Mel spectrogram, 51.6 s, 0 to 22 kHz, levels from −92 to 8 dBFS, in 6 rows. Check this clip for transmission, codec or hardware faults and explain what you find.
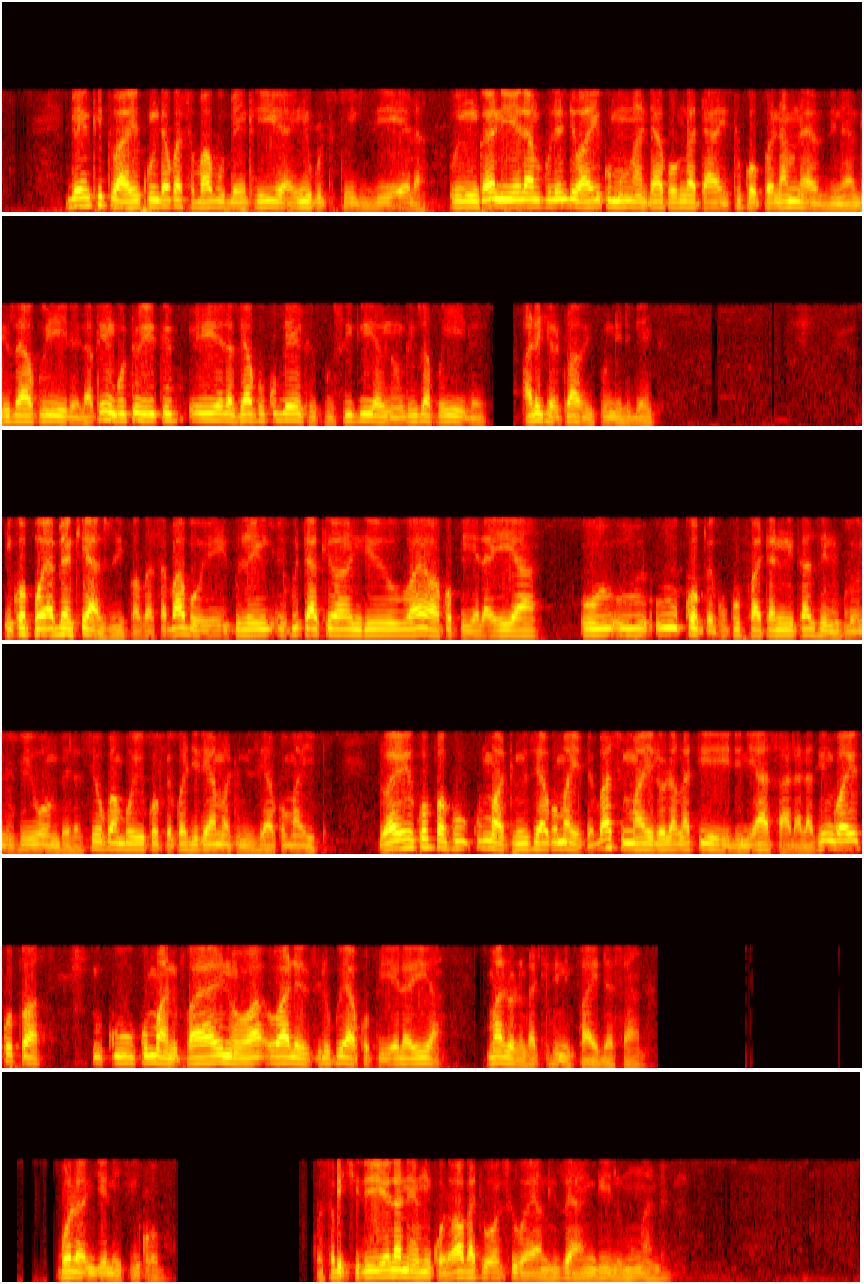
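One codec fault runs the whole length of the speech: Dialogic VOX ADPCM. The audio was squeezed into 4-bit adaptive differential samples, consistent with about 32 kbps at 8,000 samples a second, so nothing survives above 3.8 kHz. The band sounds dull, and a plainly audible gritty hiss rides on every syllable.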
